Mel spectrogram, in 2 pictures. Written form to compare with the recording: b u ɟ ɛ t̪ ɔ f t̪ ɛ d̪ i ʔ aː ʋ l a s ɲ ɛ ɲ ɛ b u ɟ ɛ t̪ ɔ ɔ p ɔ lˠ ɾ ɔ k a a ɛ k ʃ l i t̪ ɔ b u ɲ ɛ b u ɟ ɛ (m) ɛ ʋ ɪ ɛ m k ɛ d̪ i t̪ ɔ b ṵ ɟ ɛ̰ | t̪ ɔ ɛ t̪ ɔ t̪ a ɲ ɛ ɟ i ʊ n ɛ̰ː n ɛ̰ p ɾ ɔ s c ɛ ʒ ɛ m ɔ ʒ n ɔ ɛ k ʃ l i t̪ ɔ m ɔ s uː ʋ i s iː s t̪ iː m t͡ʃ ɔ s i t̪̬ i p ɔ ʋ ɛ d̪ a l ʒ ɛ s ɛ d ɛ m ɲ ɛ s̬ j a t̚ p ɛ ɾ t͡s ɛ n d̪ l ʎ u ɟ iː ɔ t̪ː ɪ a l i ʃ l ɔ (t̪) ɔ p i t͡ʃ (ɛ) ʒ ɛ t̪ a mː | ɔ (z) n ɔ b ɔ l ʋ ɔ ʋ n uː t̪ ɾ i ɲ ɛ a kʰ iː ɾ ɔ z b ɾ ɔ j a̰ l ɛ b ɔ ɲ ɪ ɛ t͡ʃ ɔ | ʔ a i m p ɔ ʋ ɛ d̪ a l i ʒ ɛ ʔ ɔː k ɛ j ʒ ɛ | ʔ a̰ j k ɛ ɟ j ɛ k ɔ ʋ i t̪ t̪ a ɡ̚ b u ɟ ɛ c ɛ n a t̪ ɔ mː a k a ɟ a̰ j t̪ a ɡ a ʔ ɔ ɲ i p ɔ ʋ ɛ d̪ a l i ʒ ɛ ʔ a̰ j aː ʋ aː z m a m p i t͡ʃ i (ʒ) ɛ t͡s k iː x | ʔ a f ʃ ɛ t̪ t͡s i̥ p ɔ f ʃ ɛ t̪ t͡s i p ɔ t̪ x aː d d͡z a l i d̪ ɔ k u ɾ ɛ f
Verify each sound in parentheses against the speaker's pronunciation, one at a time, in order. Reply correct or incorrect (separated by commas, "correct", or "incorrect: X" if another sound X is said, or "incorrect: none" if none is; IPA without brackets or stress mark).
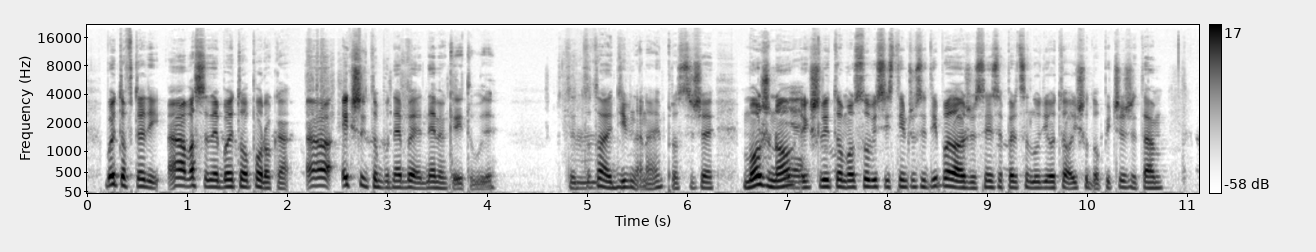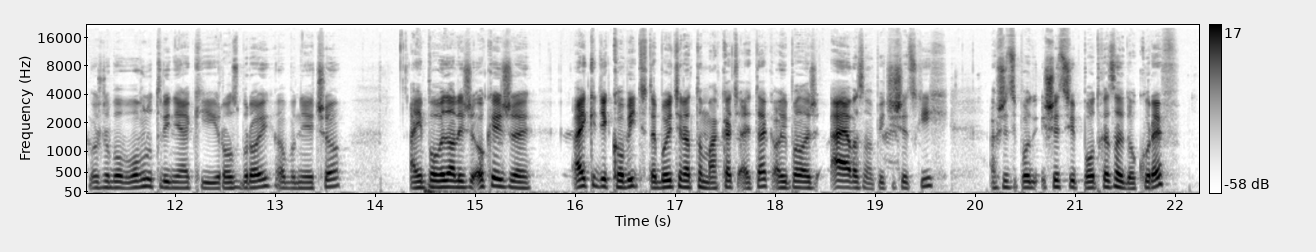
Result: incorrect: ɲ, incorrect: d̪, correct, incorrect: ʒ, incorrect: ʃ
